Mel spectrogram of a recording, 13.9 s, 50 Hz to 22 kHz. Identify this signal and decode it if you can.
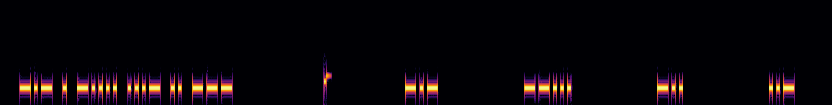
Morse code, heard as a keyed tone, about 20 wpm, spaced as for 10 wpm, 700 Hz. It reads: KE6VIO K7DU
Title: USA Call Signs - 8x Character Spacing - 20wpm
